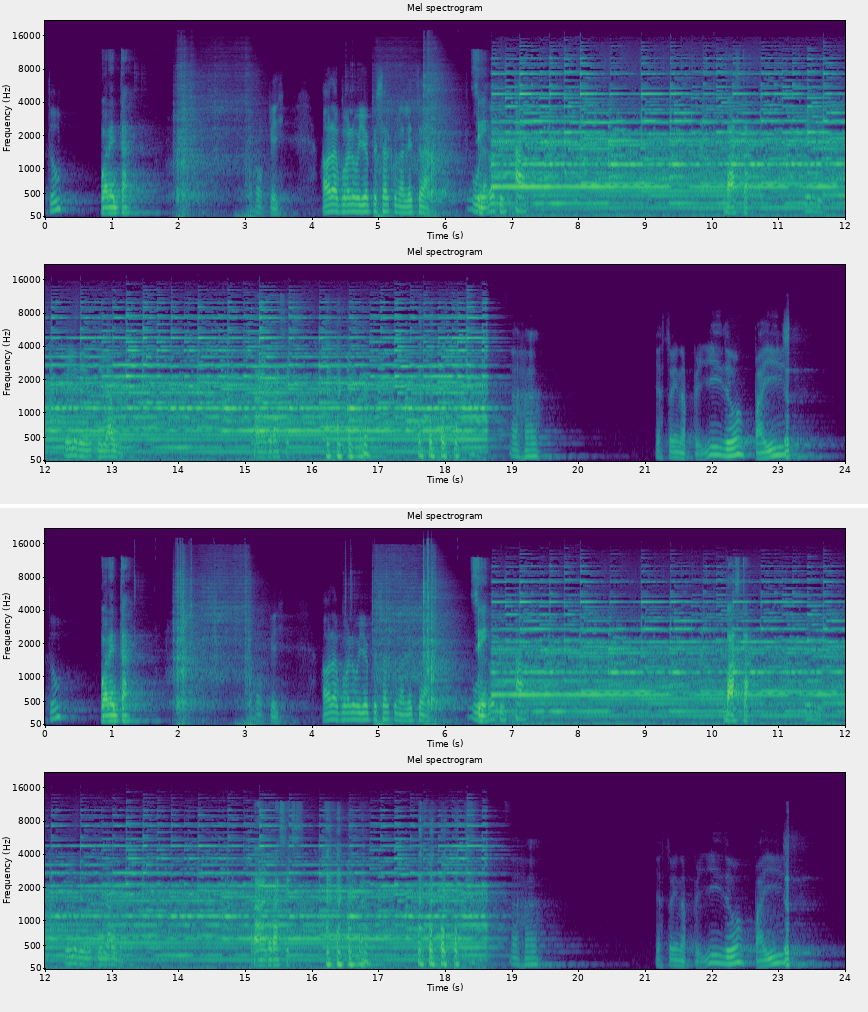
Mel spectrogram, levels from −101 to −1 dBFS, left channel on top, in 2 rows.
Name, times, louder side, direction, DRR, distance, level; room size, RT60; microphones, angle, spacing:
voice 1, 0.8-1.3 6.4-6.7 10.2-10.6 15.1-15.8 16.2-16.8 17.6-18.5 23.1-23.2, right 2 dB, 25° right, 15 dB, 0.8 m, -31 dB
sound 1, 1.3-1.4 1.9-3.1 4.5-4.6 4.9-5.9, right 4 dB, 55° right, 2.7 m, -43 dB
voice 2, 3.2-3.6 4.2-5.9 6.3-7.2 11.4-11.7 12.3-13.2 16.8-16.9 18.4-18.5 19.0-19.4 21.2-23.2, left 3 dB, 60° left, 17 dB, 0.8 m, -35 dB
sound 2, 6.7-18.7, left 3 dB, 20° left, 0.9 m, -31 dB
28.0 x 21.0 x 10.0 m, 1.4 s
head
